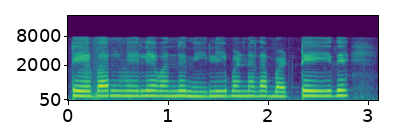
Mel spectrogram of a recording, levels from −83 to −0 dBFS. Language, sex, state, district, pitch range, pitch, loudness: Kannada, female, Karnataka, Bidar, 230-235 Hz, 235 Hz, -15 LUFS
